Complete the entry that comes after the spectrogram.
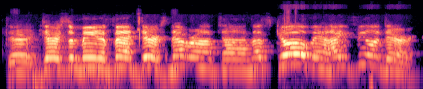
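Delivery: loud, high hype greeting; excited hype. Real, not acted. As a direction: fire up the main event fighter. Host hyping late-arriving main event.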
